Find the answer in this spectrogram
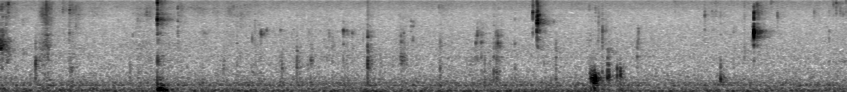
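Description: Faint chewing of a sticky glutinous rice cake, with a handful of short clicks spread through.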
